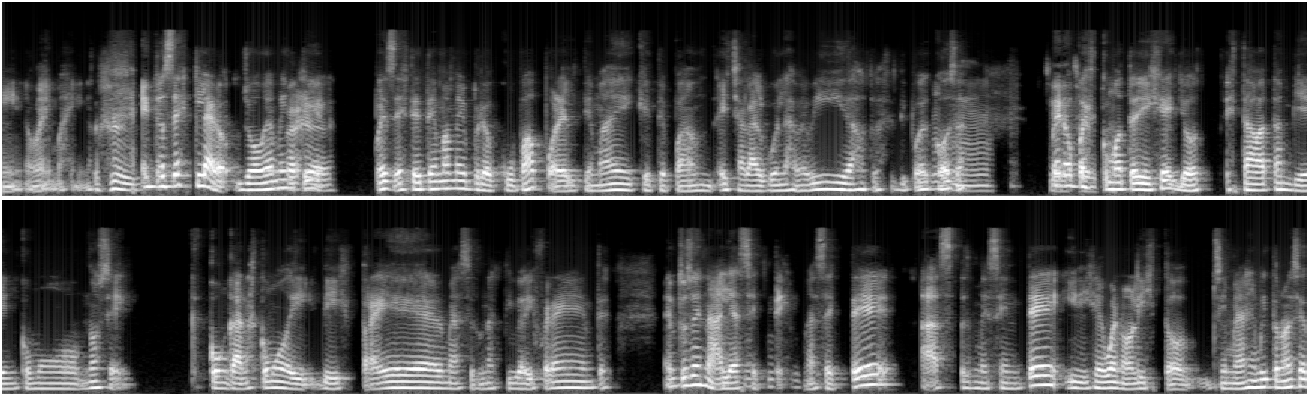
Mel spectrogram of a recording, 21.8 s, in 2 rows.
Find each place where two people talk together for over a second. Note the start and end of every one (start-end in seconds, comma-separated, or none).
none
